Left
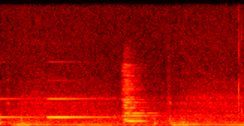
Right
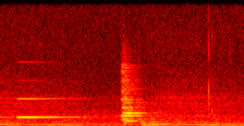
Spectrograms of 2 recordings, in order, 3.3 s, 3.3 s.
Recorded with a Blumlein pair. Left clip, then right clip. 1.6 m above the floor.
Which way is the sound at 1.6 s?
45° right.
